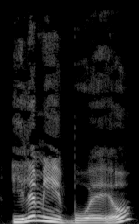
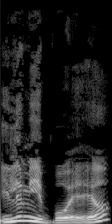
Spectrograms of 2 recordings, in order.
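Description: First: "Ilemi boeo?" spoken very slowly, syllable by syllable, rising at the end; slow Korean demo question. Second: "Ilemi boeo?" asked a bit louder at a slow teaching pace, rising; asking Lisa. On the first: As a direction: spell out "Ilemi boeo?" slowly for learners and lift the last word. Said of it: "frage ich sie, was ihr Name ist". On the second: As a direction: put the question "Ilemi boeo?" to Lisa clearly. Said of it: "Da, Lisa". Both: Shown as a demonstration.

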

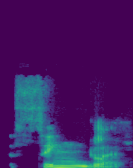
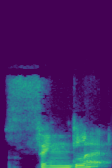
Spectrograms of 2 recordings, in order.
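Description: First: Said in the usual way. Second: "singlet" with the G sounded clearly; "singlet" with a pronounced G, rising; hard G. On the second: Shown as a demonstration. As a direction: sound the G in "singlet" like the Manchester kids. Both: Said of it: "they really pronounce their G's".

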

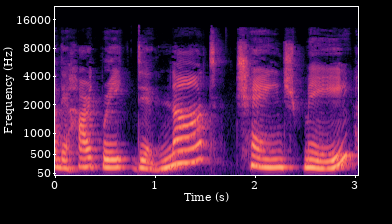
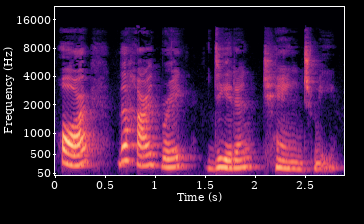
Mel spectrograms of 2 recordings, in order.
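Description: First: "did not" said slowly as two separate words, not stressed; slow, did not split. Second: "didn't" as one word, said slowly; slow contracted form. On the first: Teacher showing the long negative form, very slow. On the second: Teacher showing the short negative form, slowly. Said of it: "E também poderia ser separado". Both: Shown as a demonstration.

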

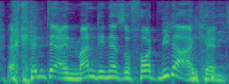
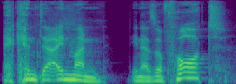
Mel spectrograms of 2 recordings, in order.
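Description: First: Rereading the clumsy sentence through laughter; laughing. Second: Said in the usual way. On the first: Real, not acted. Rereading a clumsy book sentence to the co-host, laughing. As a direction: giggle through the words. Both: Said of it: "Wie findest du diesen Satz?".

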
